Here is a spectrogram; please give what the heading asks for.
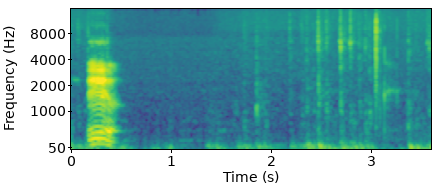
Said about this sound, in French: Voilà, je pense que tu t'interromps et que tu écoutes des bruits de clavier.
